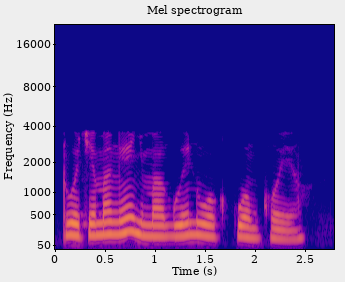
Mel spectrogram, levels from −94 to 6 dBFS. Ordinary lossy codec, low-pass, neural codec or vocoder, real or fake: none; 3.6 kHz; none; real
